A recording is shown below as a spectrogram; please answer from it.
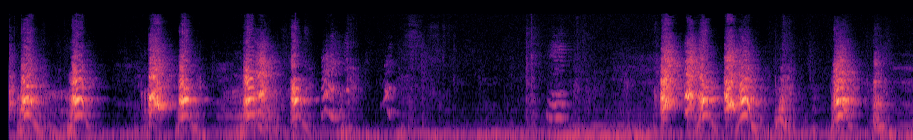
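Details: Boston Terriers at play bark in quick sharp bursts, several yaps in a row, pausing, then barking again.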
